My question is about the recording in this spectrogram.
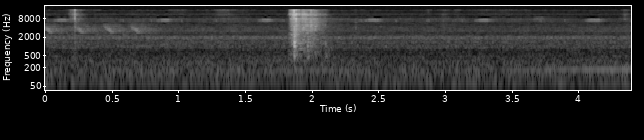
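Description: A metal spade digging garden soil: one sharp clink with a short ring about two seconds in, as the blade strikes something hard in the ground. A few brief bird chirps sound near the start over a low steady hum.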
